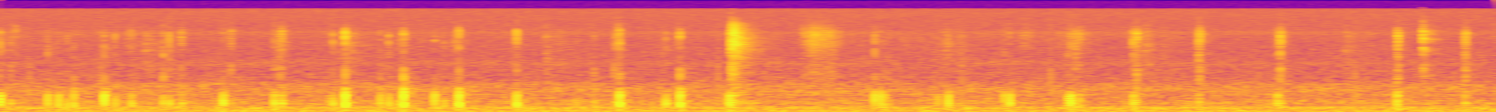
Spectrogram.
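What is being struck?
Cotton baseball cap.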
